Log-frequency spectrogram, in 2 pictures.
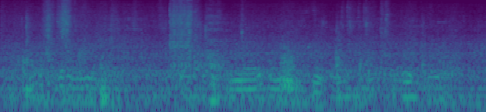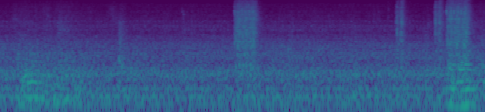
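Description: Several men and women murmur and talk at once nearby.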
